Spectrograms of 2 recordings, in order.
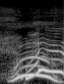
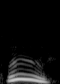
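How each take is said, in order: First: It is said with more enthusiasm. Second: It is said flatly, without enthusiasm.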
